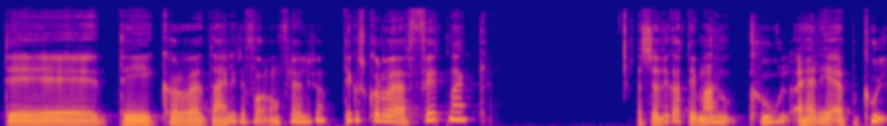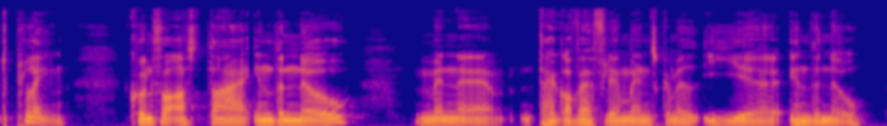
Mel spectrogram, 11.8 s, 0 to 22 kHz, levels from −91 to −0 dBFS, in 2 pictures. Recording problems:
uneven, jittery; strongly; from 0.5 to 11 s

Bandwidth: 16 kHz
